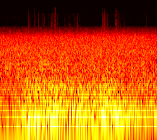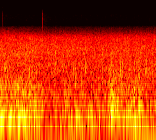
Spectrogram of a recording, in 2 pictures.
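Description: Thunderstorm: rain falling steadily under a low roll of thunder that swells about a second in and fades away toward the end.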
